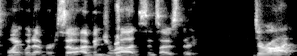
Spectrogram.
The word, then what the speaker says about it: Jarrod: called much worse um I pronounce it gerro funny story my mother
